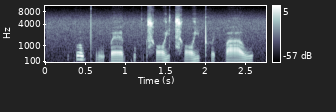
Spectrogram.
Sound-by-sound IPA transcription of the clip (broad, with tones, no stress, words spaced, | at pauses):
kʷɐ˥w pʰʊ˨˩ŋpɛː˨kʷɪ˥k̚ t͡sʰɔː˨˥jt͡sʰɔː˨˥jpʰɵ˨t̚ paː˨˥w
